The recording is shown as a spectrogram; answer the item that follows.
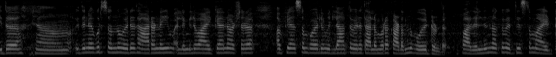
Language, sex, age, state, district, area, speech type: Malayalam, female, 60+, Kerala, Idukki, rural, spontaneous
